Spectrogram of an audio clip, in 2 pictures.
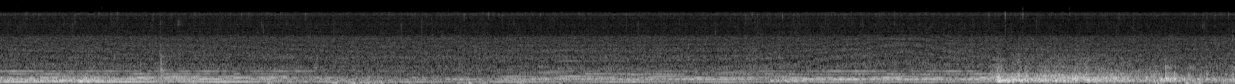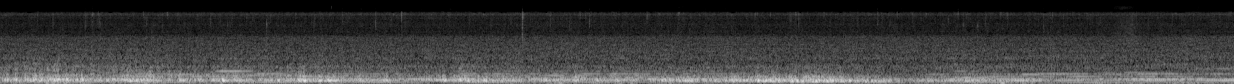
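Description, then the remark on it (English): Heavy rain pours steadily through a thunderstorm while low thunder rumbles underneath, growing louder and rougher about halfway through. No one speaks. “Many storms that I'm going through, that I've been through, and that I will go through. Even while recording this podcast.”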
